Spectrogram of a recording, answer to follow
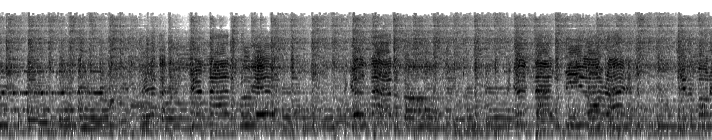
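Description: A live band playing amplified through a PA: electric and acoustic guitars, bass guitar, drums and keyboard together in a full, steady groove, with lines that waver in pitch a few times.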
